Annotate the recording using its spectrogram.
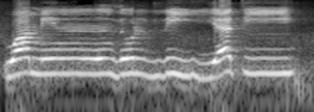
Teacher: تی 2 سیکنڈ کے لیے لمبا. یا مدہ ہے یہاں پر. ذریاتی کر کے ہم تی کو بھی چھوٹا کر دیتے ہیں, یا کو لمبا کر دیتے ہیں.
